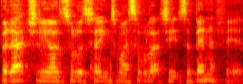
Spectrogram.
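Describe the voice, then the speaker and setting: A man with an English accent speaks in a somewhat breathy voice. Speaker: designer. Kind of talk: podcast interview.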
